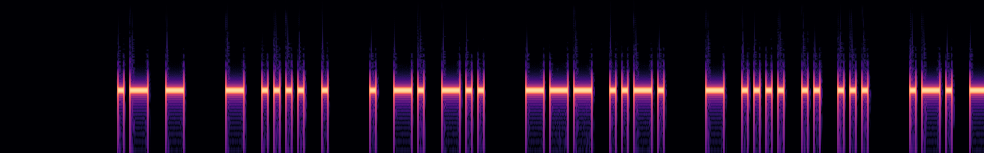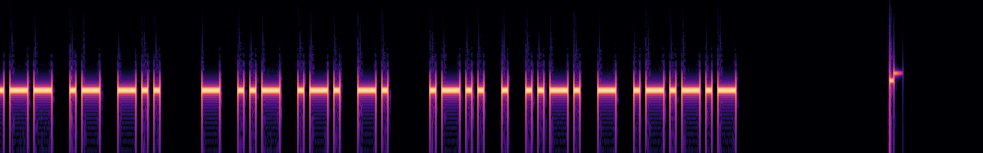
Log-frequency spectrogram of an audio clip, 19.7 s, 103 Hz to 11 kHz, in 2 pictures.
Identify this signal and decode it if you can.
Morse code, heard as a keyed tone, about 20 wpm, 700 Hz. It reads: AT THE END OF THIS ROAD TURN LEFT.
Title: Sentences with 5-Word Phrases - Spoken Beginning - 20wpm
